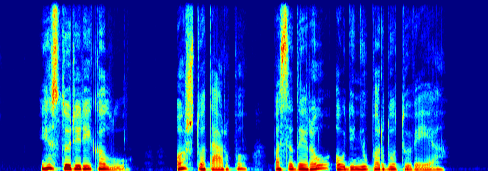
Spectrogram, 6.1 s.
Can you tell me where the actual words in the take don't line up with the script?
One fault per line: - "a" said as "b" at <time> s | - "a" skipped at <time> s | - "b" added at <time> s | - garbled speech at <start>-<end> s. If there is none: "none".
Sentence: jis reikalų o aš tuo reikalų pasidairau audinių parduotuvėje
- "turi" added at 0.8 s
- "reikalų" said as "tarpu" at 2.7 s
